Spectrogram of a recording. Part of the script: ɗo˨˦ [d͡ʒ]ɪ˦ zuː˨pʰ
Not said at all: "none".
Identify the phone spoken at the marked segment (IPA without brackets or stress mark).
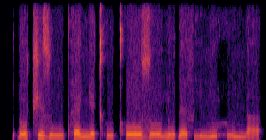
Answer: t͡ʃ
